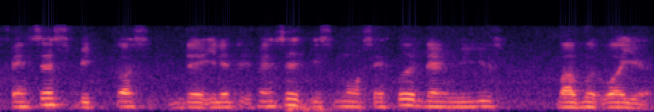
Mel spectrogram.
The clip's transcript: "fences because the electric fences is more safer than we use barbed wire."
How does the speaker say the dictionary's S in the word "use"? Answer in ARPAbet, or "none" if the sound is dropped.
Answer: S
